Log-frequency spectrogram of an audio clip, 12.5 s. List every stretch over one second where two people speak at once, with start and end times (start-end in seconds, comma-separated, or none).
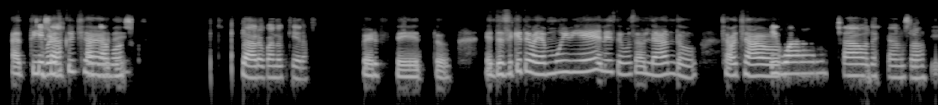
0.5-1.8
